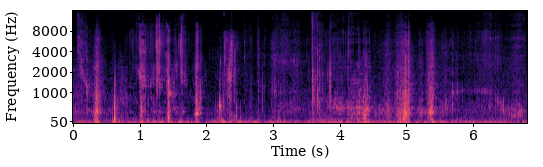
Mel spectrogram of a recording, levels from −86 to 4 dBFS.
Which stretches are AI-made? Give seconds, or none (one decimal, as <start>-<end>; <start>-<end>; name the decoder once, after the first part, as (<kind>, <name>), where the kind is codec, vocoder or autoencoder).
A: 0.8-2.0 (vocoder, BigVGAN v2); 3.8-4.5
